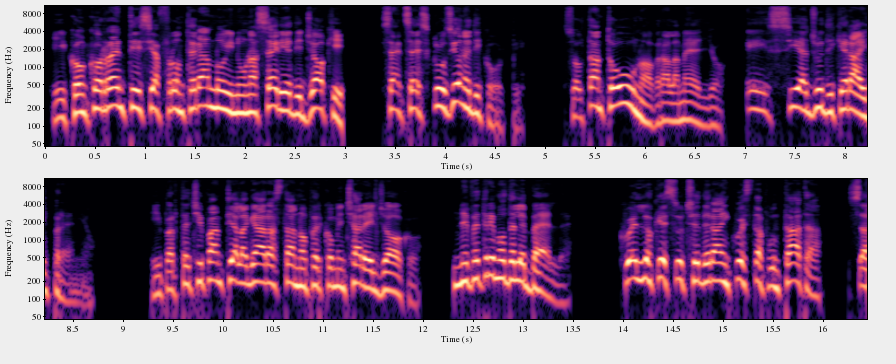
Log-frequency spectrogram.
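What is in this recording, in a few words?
Italian, male, commercial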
